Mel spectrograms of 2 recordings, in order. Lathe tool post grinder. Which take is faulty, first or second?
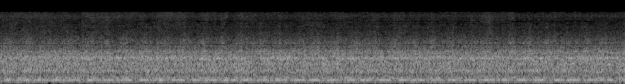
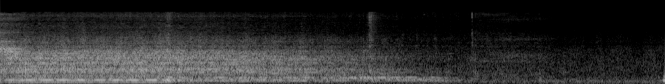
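second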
